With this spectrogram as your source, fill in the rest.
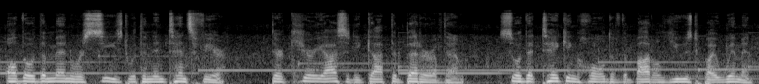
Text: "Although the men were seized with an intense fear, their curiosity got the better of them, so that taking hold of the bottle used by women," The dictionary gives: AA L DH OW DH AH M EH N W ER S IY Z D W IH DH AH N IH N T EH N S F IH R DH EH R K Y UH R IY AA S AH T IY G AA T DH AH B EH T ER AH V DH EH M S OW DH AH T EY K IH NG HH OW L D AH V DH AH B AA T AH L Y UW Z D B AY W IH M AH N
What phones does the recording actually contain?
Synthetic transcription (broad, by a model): AA L DH OW DH AH M EH N W ER S IY Z D W IH DH AH N IH N T EH N S F IH R DH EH R K Y UH R IY AA S AH T IY G AA T DH AH B EH T ER AH V DH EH M S OW DH AH T EY K IH NG HH OW L D AH V DH AH B AA T L Y UW Z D B AY W IH M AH N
